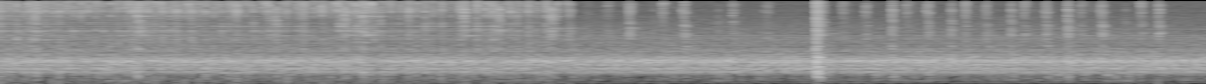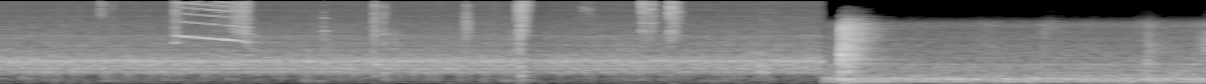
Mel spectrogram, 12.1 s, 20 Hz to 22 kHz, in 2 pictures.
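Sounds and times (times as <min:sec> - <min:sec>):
steady hum: 0:00.0 - 0:10.2
brief squeak: 0:06.9 - 0:07.4.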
